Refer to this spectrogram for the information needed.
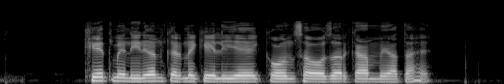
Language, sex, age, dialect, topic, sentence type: Hindi, female, 18-24, Marwari Dhudhari, agriculture, question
